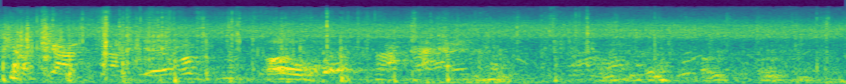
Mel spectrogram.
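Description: Several people's running footsteps slapping on asphalt in a quick, uneven patter, growing fainter as the runners move away.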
